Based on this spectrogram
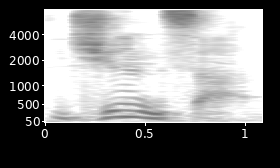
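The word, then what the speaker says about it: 巡査: Number 5 is Junsa.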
